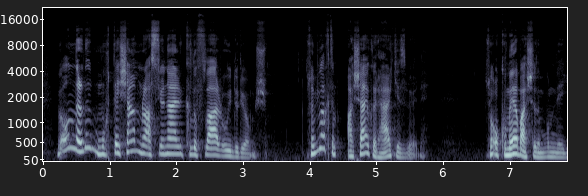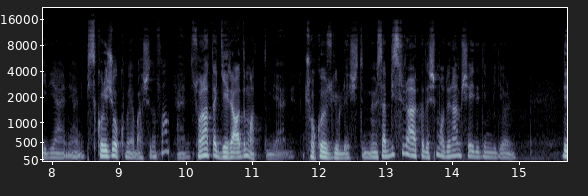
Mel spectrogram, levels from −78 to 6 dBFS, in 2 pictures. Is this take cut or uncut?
cut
